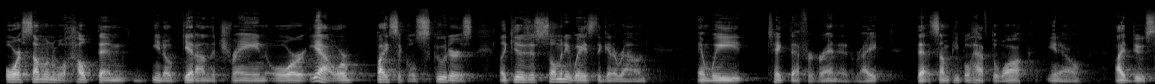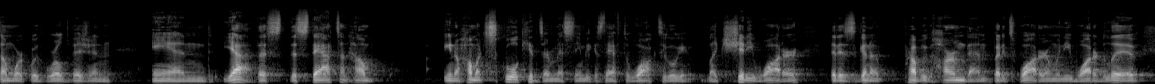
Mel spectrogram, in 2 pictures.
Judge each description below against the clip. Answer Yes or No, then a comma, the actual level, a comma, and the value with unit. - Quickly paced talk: Yes, fast, 230 wpm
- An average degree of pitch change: Yes, average, 3.1 semitones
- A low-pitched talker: Yes, very low, 90 Hz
